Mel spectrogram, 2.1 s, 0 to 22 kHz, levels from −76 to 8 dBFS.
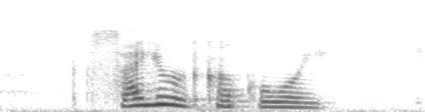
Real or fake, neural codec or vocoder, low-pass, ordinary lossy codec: fake; codec, 24 kHz, 0.9 kbps, WavTokenizer, medium music audio release; 7.2 kHz; MP3, 64 kbps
